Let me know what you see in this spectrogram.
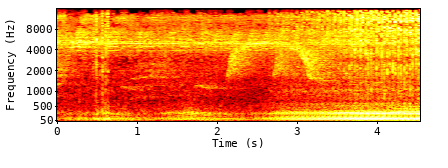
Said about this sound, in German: Im Dschungel Motorrad zu fahren ist nicht leicht.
